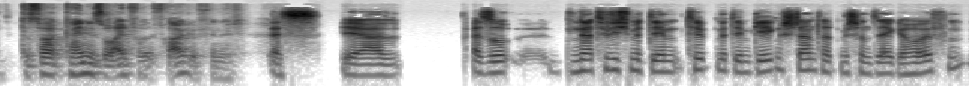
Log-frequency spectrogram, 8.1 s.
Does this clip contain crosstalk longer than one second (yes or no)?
no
